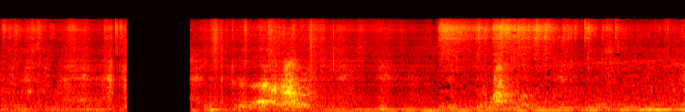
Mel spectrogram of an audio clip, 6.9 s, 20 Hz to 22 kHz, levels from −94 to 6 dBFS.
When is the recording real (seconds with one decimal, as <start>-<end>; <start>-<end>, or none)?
0.0-0.6; 4.3-6.9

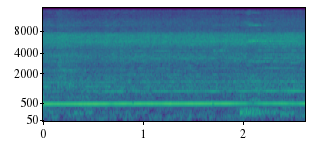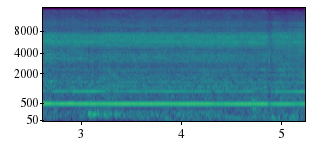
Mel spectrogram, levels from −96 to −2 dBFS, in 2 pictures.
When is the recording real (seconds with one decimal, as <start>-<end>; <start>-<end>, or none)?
0.9-1.7; 2.1-2.9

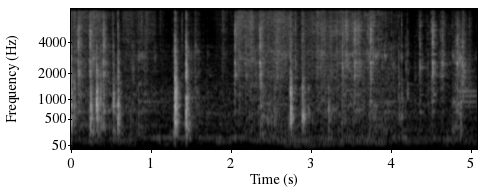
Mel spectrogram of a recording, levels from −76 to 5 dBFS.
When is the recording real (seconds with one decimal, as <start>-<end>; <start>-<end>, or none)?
3.6-4.6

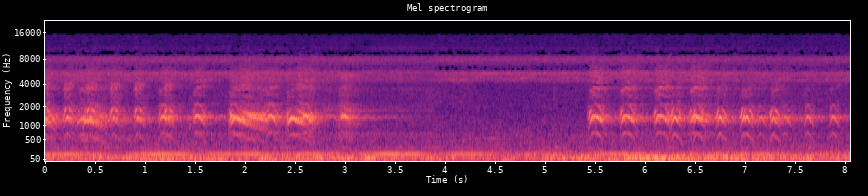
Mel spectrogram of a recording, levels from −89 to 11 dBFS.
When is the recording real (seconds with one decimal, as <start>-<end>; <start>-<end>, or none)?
0.0-2.8; 3.9-8.1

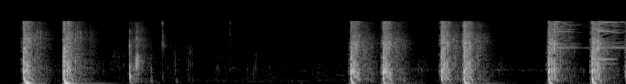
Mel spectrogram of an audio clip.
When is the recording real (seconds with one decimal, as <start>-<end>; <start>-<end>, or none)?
0.0-0.9; 1.7-6.3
